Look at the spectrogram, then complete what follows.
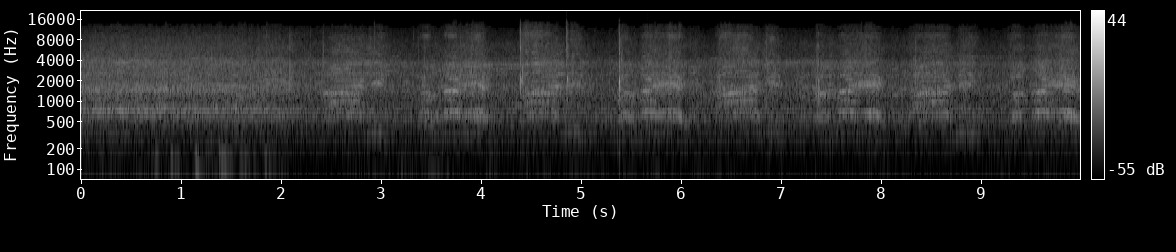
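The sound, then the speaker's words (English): A large crowd at a 1974 African music concert cheers and shouts continuously, a dense roar of many voices with whoops and yells rising and falling throughout, loud and sustained for the whole stretch. “Wow, do you hear that crowd?”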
